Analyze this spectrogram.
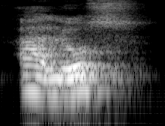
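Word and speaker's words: ἄλλος: a ponerlo en castellano, se pronuncia los, ¿ven? Como dos L's separadas, en las que se pronuncia cada una de las L's, los.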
